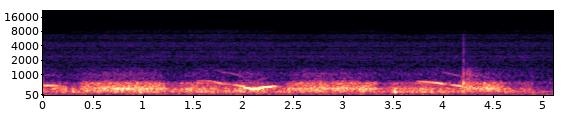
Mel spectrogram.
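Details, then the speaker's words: Patient's breath sounds with high-pitched musical whistles on each expiration from narrowed airways, typically heard first on expiration then inspiration; wheezing. "so we typically hear wheezing first on expiration and then later on inspiration okay let's take a listen to what wheezing sounds like"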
